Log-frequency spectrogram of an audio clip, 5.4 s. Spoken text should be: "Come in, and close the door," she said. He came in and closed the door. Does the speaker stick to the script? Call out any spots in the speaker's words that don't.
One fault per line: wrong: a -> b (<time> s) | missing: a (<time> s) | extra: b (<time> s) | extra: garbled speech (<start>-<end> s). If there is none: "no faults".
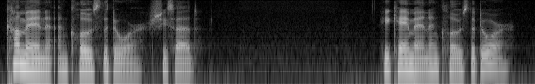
no faults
